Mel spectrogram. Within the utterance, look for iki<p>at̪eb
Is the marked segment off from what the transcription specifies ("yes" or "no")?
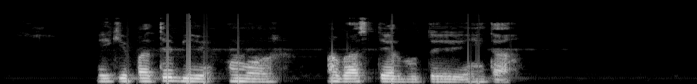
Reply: no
